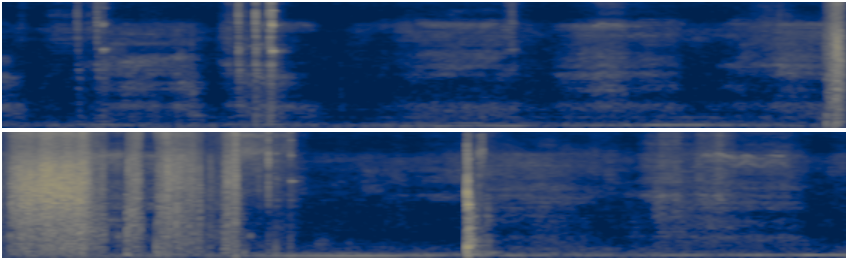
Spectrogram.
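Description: Bedding rustling and scraping as a calico cat wrestles with a string and a hand, with a loud rush of rustling lasting about a second and a half in the middle and a sharp click a little later.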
